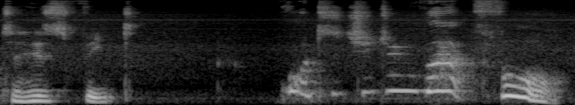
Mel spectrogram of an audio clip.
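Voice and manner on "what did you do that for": much higher, shocked question; indignant protest. A narrator's reading. Will protesting to the giraffe after the lick, high and shocked. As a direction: demand an answer, outraged.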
